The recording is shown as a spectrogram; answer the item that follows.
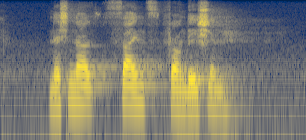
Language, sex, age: Southern Sotho, male, 24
